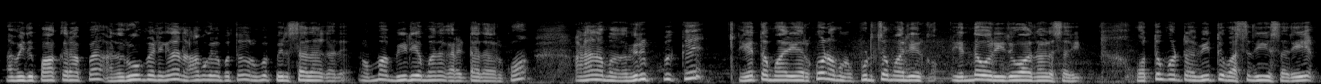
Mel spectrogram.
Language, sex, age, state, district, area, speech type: Tamil, male, 18-30, Tamil Nadu, Namakkal, rural, spontaneous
